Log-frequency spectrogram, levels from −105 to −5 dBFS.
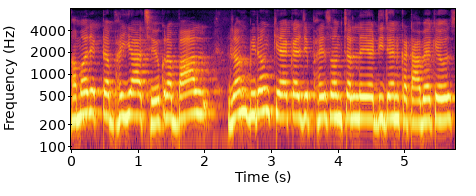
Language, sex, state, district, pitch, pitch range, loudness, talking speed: Maithili, female, Bihar, Purnia, 255 Hz, 240-275 Hz, -9 LUFS, 210 wpm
